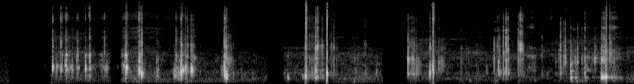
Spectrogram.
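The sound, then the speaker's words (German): Plastic clatter as a small film canister is put into a large plastic food container: many sharp clicks, knocks and rattles in irregular bursts, with short quiet gaps between them. “Und jetzt tue ich die kleine Filmdose in die große Tupperdose.”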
